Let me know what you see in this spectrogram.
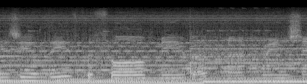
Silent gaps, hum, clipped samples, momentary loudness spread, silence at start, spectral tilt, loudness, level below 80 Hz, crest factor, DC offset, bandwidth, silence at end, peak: none; none; under 0.1%; 2 LU; 0 s; -5.5 dB/octave; -15 LUFS; -24 dBFS; 14 dB; under 0.1%; 15.5 kHz; 0 s; 0 dBFS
